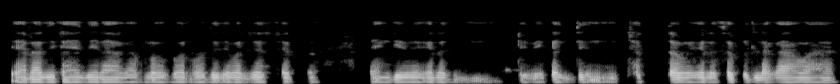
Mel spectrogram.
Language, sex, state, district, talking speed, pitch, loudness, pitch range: Hindi, male, Chhattisgarh, Raigarh, 170 wpm, 110 Hz, -19 LUFS, 105-110 Hz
